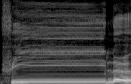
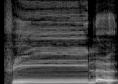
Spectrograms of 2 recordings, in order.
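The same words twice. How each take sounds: No difference in how they are said.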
